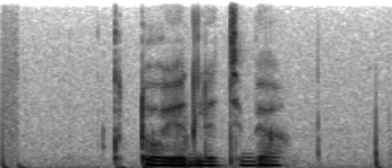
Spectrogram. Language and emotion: Russian, neutral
